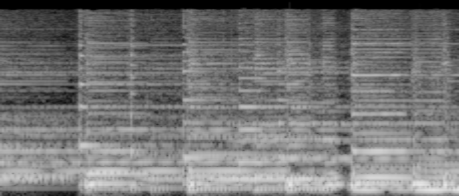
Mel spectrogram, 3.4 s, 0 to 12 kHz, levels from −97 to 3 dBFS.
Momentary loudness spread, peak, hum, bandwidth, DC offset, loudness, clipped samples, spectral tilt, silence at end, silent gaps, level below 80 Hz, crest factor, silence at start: 8 LU; 0 dBFS; none; 10.5 kHz; under 0.1%; -14 LUFS; under 0.1%; -6 dB/octave; 0 s; none; -54 dBFS; 14 dB; 0 s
